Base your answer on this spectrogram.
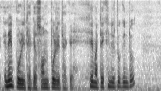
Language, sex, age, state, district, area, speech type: Assamese, male, 45-60, Assam, Goalpara, urban, spontaneous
